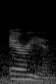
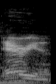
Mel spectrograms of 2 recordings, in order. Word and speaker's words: Aryan: Aryan. Oh yes, Aryan.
